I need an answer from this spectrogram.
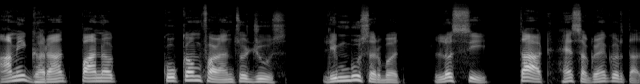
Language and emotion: Goan Konkani, neutral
